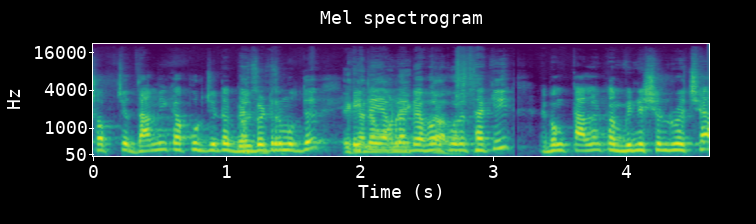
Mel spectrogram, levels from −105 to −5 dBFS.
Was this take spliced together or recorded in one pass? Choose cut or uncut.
uncut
